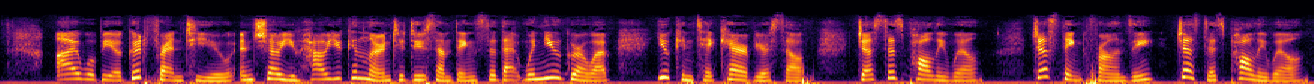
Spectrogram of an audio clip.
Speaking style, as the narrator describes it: cried Mrs

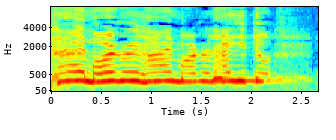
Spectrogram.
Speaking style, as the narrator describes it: all those kids would start hollering

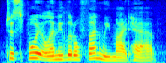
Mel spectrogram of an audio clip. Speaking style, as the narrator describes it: asserted Mabel, bitterly

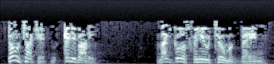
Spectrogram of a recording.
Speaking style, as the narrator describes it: he went on curtly

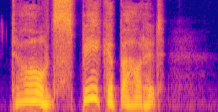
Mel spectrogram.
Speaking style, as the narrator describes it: wailed Pinocchio, still trembling with fright

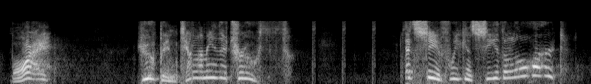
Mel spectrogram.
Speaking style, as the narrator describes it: the old man whispered

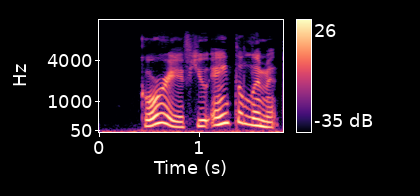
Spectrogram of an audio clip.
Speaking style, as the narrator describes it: chuckled the youth unexpectedly

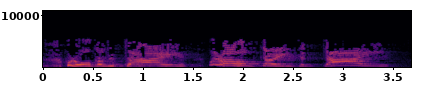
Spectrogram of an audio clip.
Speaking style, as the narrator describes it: He was screaming

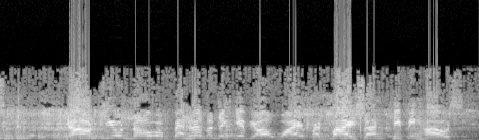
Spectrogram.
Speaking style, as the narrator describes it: yells for help

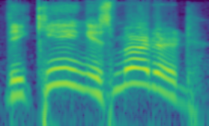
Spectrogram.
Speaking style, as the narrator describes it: angrier shouts

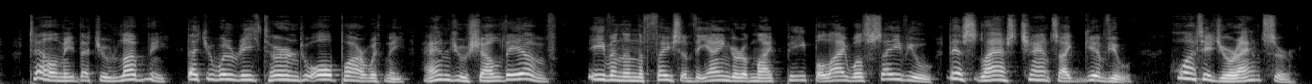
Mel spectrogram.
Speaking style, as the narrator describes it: she moaned

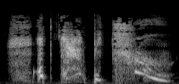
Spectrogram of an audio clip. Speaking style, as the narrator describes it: she cried suddenly

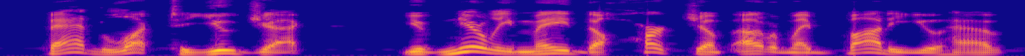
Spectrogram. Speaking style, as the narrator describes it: Peterkin exclaimed

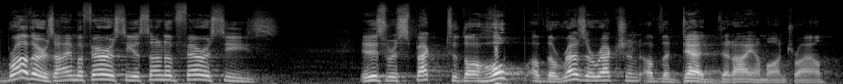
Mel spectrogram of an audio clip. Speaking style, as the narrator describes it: he cried out in the council

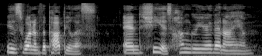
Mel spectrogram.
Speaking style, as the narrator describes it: she said to herself, with a little sigh

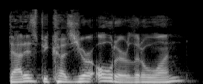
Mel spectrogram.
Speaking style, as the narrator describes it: answered he

